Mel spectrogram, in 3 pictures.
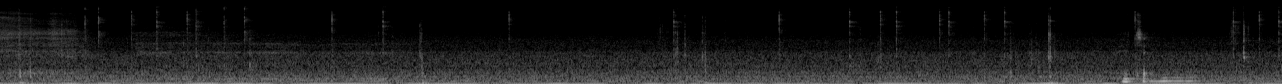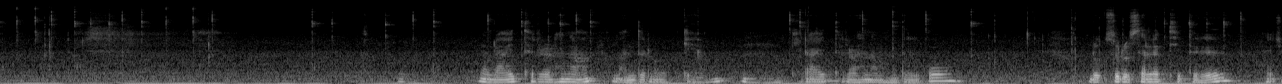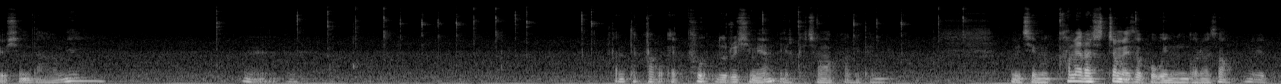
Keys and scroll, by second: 0.1 5, 4.2 e, 7.0 w, 10.4 alt+e, 23.5 alt+shift+z, 32.0 alt+f.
